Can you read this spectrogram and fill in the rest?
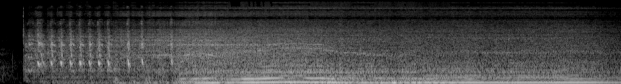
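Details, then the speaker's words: Restored 25-year-old Yamaha FZR1000, first start in six years after carb cleaning and a restored fuel pump, no choke: quick cranking, then fires into a steady, even run with revving. Smoke is oily residue from a valve. Normal cold start. "well didn't go bang though i did give it a thorough check over for leaks and strange noises fortunately that smoke is just the oily residue burning off the head from one of the valves"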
